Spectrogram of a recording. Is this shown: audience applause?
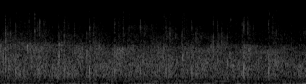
yes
